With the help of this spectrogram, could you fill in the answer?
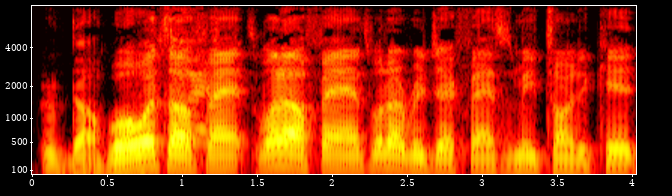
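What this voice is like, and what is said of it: Hoarse, raspy voice. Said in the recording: “my laryngitis”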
